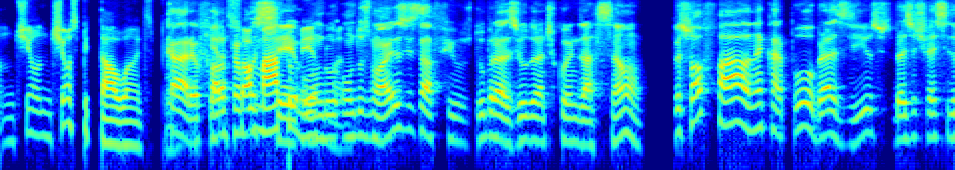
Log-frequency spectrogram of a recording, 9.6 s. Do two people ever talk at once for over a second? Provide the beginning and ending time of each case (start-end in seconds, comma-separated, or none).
1.6-3.5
